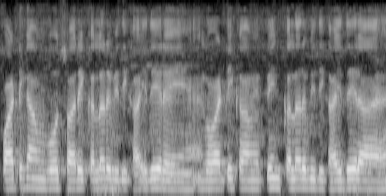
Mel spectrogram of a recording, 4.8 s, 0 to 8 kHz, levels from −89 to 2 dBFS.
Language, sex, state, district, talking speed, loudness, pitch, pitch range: Hindi, male, Haryana, Rohtak, 235 wpm, -16 LUFS, 135 Hz, 130-145 Hz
